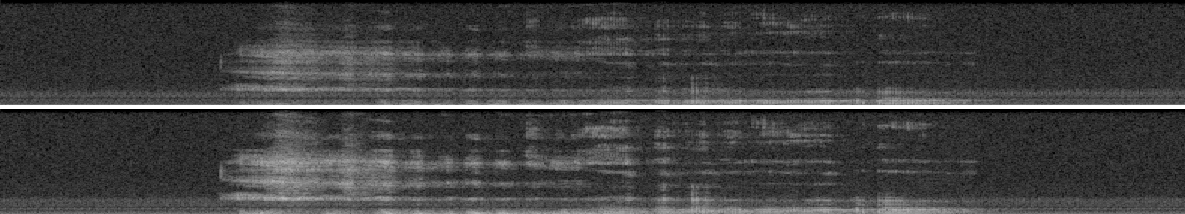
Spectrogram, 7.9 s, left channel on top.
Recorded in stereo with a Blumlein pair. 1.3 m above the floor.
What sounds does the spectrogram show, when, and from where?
1.5 s laughter: 35° right, 4.5 m; by 6.5 s 60° right, 2.5 m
